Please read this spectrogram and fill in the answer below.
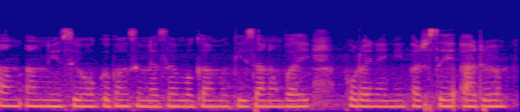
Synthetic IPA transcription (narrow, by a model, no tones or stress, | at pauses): aŋaŋnizuɡɯbaŋzɯŋnazɯmɯɡamɯɡizanaŋbajpʰɔɾajnajnipʰaɾseʔaɾɯ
